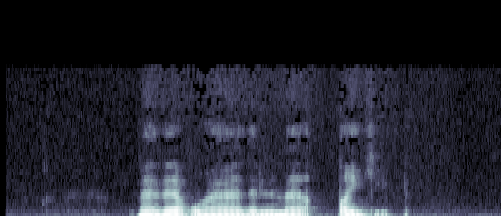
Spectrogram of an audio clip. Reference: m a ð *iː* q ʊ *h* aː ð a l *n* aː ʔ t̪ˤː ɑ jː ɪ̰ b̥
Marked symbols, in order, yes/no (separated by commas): no, yes, no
